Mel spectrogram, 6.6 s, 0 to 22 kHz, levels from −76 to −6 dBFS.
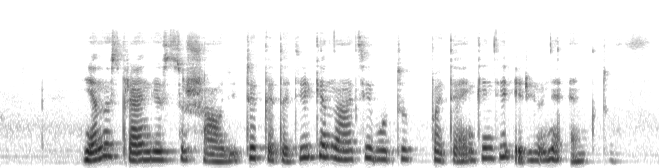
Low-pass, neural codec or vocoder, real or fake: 10.8 kHz; vocoder, 44.1 kHz, 128 mel bands every 256 samples, BigVGAN v2; fake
